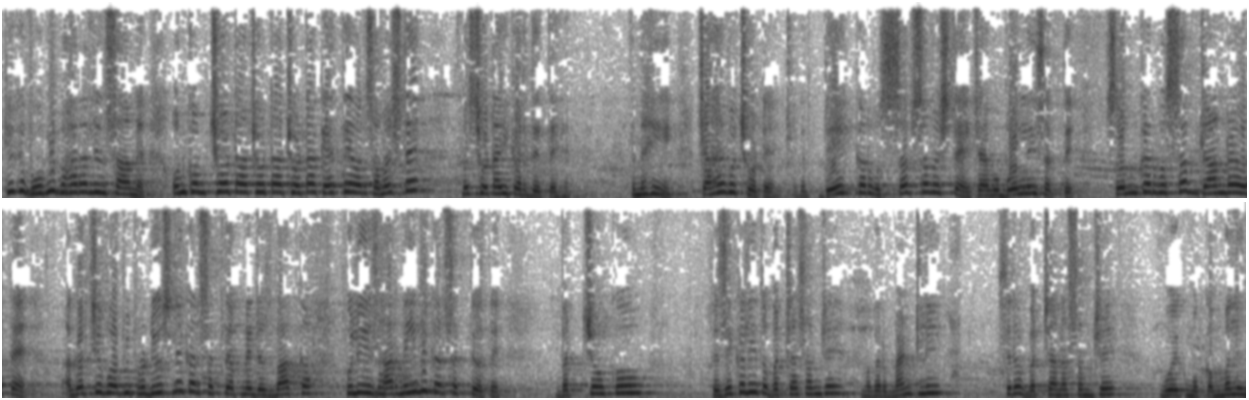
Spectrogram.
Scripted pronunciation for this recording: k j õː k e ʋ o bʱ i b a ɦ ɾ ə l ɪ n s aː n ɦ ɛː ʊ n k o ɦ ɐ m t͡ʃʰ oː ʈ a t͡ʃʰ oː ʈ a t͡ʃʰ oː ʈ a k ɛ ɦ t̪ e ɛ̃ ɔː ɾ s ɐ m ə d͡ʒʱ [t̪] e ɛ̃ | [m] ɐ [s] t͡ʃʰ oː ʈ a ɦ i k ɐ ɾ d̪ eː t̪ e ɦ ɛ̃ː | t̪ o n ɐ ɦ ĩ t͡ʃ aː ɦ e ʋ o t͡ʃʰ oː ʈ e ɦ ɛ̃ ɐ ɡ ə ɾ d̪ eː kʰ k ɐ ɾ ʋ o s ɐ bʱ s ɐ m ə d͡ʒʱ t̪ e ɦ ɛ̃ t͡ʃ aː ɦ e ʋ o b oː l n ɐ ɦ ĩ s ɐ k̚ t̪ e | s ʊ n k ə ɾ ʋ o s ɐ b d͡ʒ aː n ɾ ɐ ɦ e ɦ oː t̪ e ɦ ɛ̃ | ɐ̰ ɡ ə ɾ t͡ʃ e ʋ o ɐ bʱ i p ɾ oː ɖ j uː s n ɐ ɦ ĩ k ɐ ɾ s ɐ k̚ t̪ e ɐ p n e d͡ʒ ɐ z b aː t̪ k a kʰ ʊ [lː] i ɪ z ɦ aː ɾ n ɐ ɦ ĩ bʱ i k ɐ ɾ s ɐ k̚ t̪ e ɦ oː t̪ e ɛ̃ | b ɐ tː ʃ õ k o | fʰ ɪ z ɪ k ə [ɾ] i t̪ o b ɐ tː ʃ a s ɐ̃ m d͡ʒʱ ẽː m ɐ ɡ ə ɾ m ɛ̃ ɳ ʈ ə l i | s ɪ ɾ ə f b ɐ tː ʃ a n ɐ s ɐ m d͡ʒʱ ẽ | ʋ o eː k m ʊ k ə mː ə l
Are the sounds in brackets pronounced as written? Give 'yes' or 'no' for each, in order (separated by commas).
yes, no, yes, no, no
